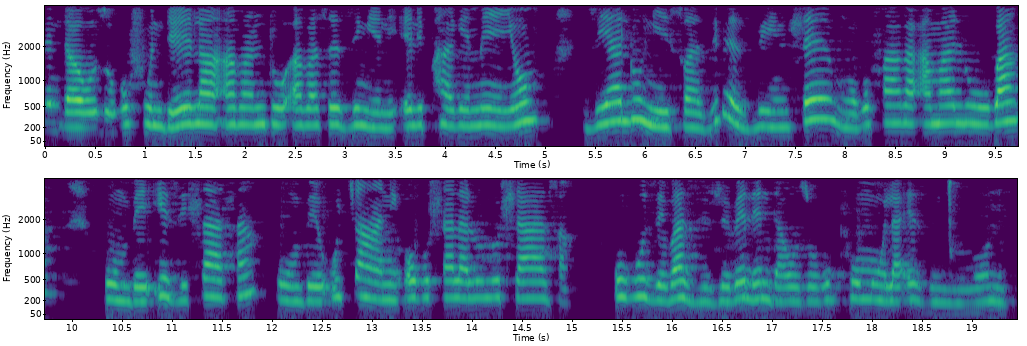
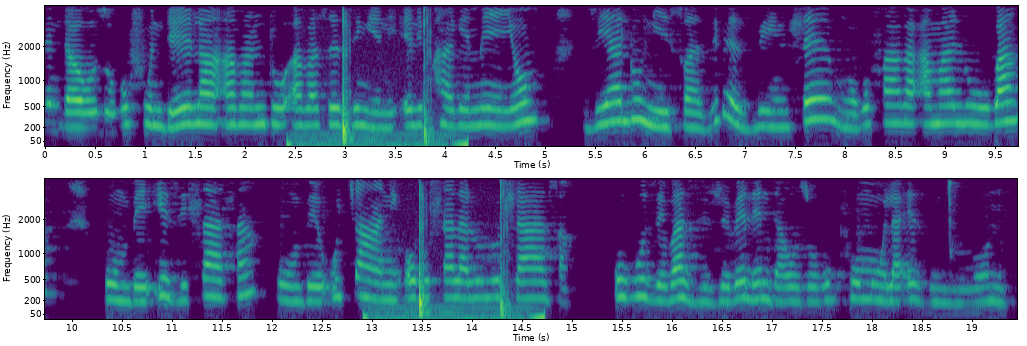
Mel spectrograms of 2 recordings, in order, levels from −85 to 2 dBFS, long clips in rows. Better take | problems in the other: first | background sound (Raindrop / Drip); as loud as the speech

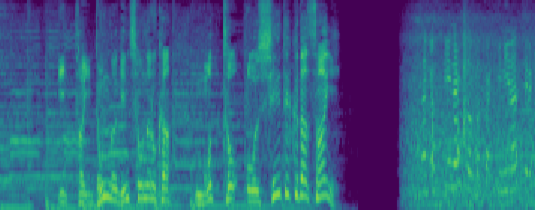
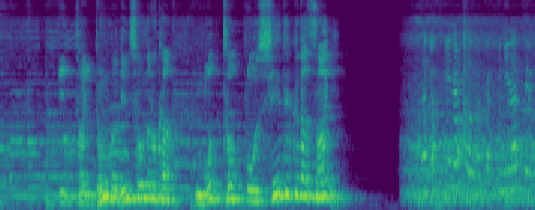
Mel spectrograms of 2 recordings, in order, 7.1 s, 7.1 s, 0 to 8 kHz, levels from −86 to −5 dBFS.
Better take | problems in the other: first | room echo; dies away in 0.6 s

